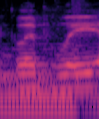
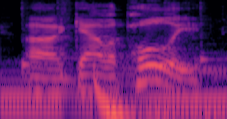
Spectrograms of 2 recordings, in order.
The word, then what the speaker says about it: Gallipoli: because being from Iowa, I said Gallipoli, and it is pronounced Gallipoli.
